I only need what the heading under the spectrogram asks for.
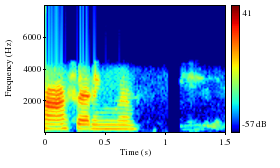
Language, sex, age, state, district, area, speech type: Tamil, female, 18-30, Tamil Nadu, Kallakurichi, rural, conversation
